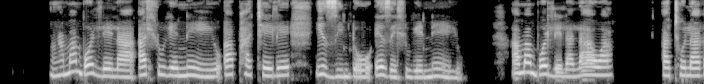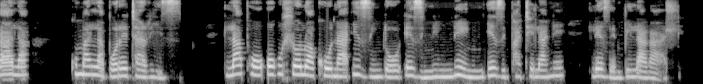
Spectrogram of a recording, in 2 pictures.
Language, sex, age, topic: North Ndebele, female, 50+, health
